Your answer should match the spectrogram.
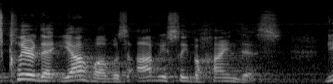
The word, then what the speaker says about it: Yahweh: God's name, the best we can figure out how to pronounce the Hebrew, is Yahweh.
